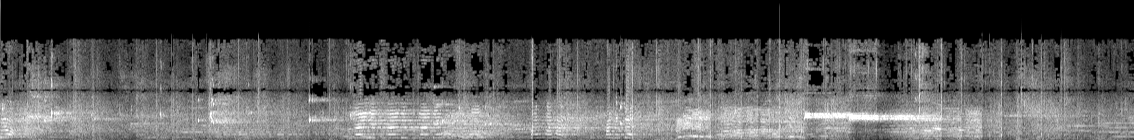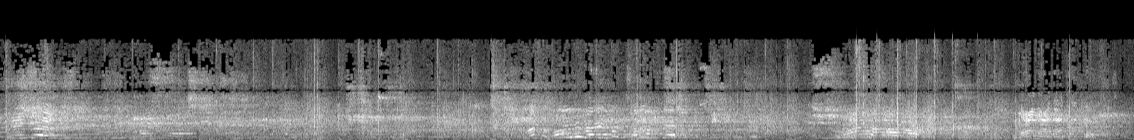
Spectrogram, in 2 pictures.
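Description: Young players shout and call out to each other in an echoing hall.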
